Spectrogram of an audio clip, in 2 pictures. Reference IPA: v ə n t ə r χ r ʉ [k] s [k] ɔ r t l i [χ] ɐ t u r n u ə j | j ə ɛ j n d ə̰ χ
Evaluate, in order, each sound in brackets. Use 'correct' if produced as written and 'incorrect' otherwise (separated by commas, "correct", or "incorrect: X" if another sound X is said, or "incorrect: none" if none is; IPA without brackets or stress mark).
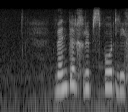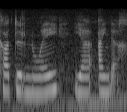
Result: incorrect: p, incorrect: p, correct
